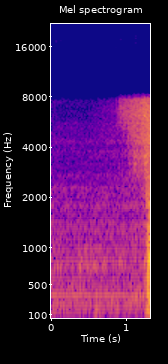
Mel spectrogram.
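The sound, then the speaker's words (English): A person's own medical ventilator hisses airily, swelling up from a quiet, faintly humming background and building to a loud breathy rush at the very end, with no one talking. “and that noise you're hearing is my ventilator.”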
